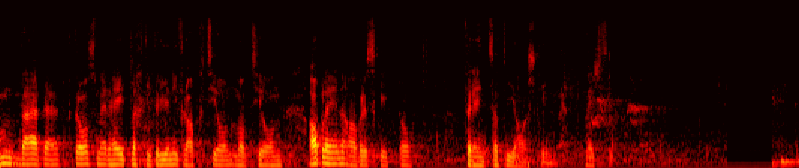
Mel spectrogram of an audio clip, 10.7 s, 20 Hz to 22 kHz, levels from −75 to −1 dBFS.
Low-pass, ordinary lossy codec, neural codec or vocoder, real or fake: 14.4 kHz; none; none; real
